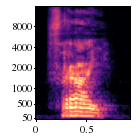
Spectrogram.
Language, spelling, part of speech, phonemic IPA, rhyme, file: Dutch, fraai, adjective, /fraːi̯/, -aːi̯, Nl-fraai.ogg
- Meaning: 1. beautiful, pretty, handsome 2. nice, fancy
